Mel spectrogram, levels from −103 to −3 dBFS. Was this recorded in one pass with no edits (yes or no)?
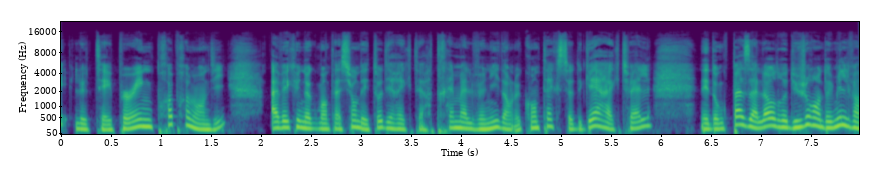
yes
